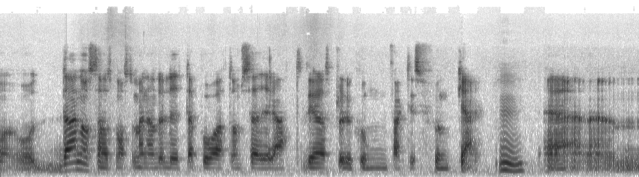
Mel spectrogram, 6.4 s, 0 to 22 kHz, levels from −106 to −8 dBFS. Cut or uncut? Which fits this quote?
uncut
